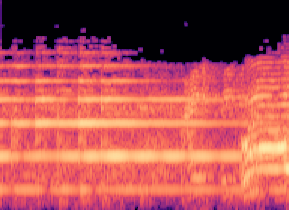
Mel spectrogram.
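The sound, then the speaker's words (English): A ring bell clangs in a quick run of strikes before a match, its bright metallic tone sustaining and overlapping into a steady ringing hum, fairly loud. “Bell me.”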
